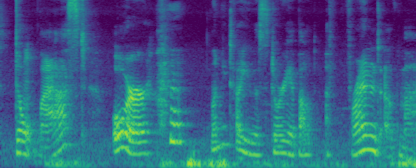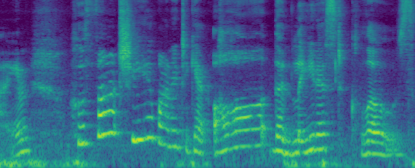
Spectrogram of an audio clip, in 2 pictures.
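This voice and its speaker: Very slowly, a woman speaks with very wide pitch swings over noticeable background noise. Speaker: children's ministry leader. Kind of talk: children's devotional talk. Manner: soft-spoken.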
